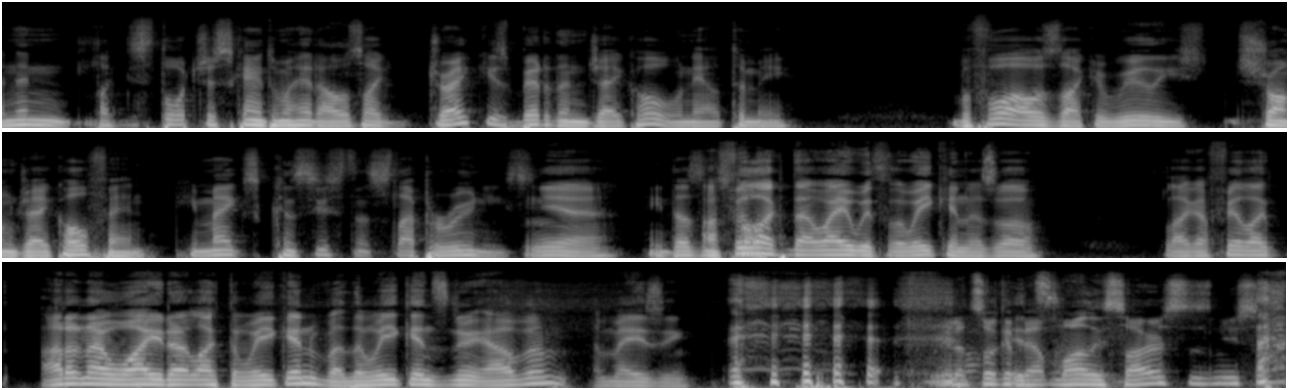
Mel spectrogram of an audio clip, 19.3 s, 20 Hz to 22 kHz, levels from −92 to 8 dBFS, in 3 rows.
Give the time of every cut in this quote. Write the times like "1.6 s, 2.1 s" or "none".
7.2 s, 16.3 s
